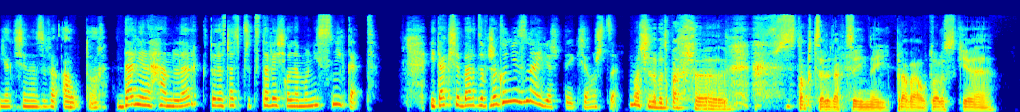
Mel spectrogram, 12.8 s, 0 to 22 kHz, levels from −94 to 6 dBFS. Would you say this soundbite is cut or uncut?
cut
